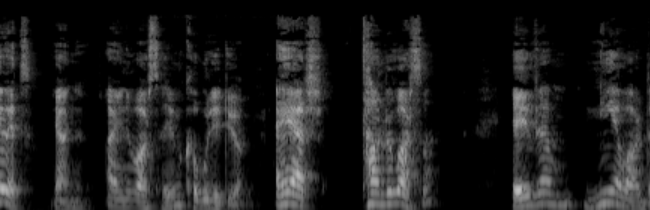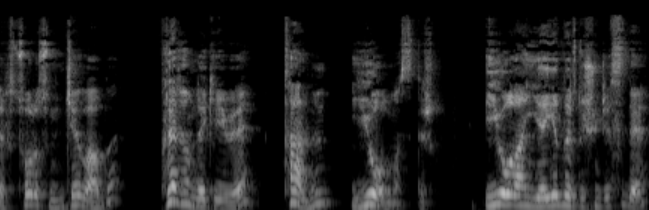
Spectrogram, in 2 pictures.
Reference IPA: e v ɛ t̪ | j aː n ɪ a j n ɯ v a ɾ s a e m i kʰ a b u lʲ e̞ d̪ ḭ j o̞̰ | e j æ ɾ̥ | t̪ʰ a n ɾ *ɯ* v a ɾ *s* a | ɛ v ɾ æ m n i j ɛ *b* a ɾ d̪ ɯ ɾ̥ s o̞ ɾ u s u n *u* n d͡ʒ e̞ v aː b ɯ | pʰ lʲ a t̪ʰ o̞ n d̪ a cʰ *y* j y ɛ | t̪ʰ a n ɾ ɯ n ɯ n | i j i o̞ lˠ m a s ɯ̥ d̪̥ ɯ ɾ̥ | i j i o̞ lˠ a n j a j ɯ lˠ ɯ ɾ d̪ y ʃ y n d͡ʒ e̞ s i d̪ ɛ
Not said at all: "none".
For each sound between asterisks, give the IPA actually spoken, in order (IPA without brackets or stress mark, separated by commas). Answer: ɯ, s, v, u, i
